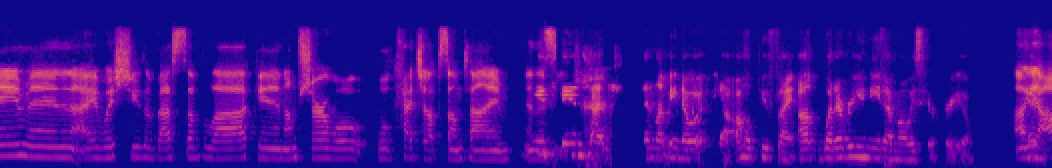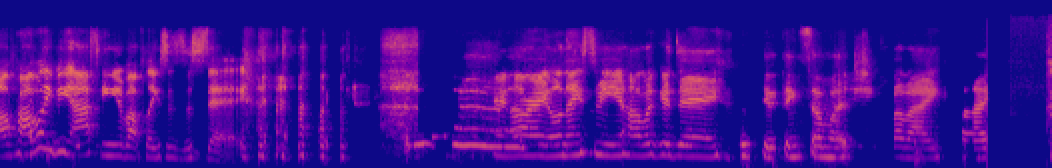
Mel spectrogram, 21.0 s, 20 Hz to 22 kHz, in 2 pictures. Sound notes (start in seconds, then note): 13.0 light laughter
